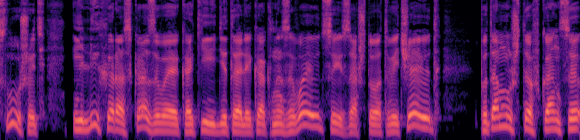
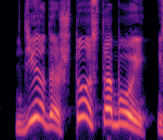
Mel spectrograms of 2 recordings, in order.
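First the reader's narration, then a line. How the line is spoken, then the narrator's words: Frightened child's shout. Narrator (Russian): испуганно закричал мальчик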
